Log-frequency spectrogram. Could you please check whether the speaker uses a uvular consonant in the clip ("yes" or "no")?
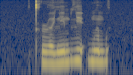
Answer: no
